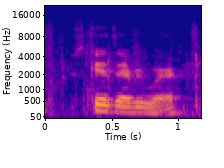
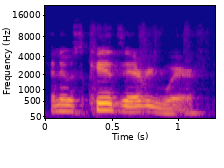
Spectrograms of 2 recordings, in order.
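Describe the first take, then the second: First: Put-on "kids everywhere" dropped low and soft, said half to herself; muttered aside. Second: Said in the usual way. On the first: Shown as a demonstration. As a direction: repeat it under your breath, lower and quieter.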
